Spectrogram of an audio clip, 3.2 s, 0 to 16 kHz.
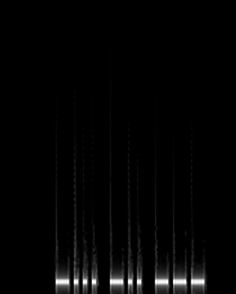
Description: Morse code, heard as a keyed tone, about 20 wpm, 700 Hz. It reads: BDO
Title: USA Call Sign Postfixes - 3 Letters 20wpm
